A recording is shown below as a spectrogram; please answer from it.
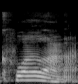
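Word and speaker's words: Quaoar: And this one was called Quoa. It's a very challenging name to pronounce, Mm. but it's something like that.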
